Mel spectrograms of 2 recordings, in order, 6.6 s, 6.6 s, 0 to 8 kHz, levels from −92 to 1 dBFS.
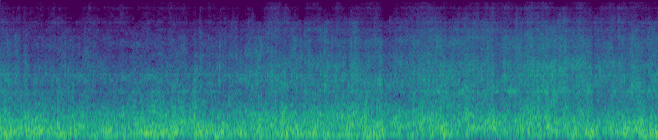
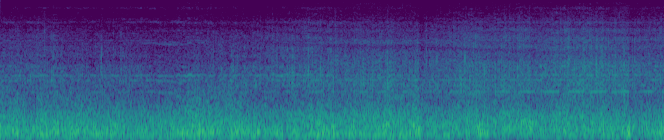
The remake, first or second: first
